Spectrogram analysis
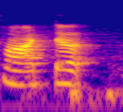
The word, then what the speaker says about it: Vater: But actually pronounce பண்றது வந்து ஃபாட்டர். ஆர் சைலண்ட்ல முடிஞ்சிடும். ஃபாட்டர். வாட்டர். ஆர் சவுண்டே வராது, ஆவோட முடிஞ்சிடும்.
